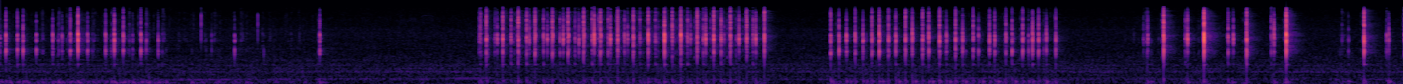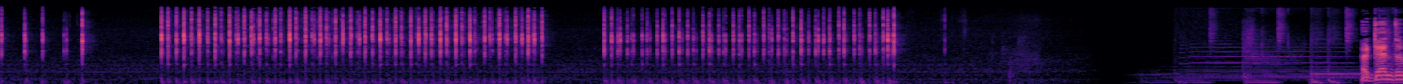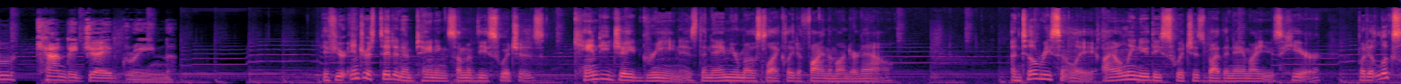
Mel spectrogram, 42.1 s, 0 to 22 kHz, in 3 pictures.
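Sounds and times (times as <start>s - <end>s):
keyboard keystrokes clacking: 0.0s - 2.6s, 4.8s - 7.7s, 8.3s - 10.6s, 15.6s - 19.5s, 20.1s - 23.0s.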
